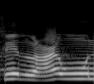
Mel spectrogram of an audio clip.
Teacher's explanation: الا، اب یہاں پر حمزہ ہے، خوب ظاہر کریں گے، لام کھڑا زبر لا، ایک الف کھینچیں گے، پھر راؤن، را ساکن سے پہلے زیر آ رہی ہے، را کو باریک پڑھیں گے، پر نہیں کریں گے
